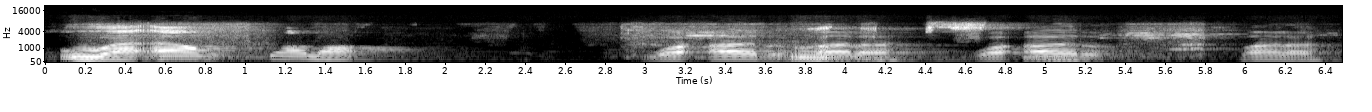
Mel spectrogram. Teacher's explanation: হ্যাঁ, আমরা যে রয়ের মাখরাজ আছে আমাদের জিহ্বার আগার পিঠ তার বরাবর উপরের তালুর সঙ্গে লাগাইয়া, তো আমরা রয়ের মাখরাজ ঠিক রাখবো। এরপরে র যেহেতু আমাদেরকে মোটা করতে হবে, আমরা জিহ্বার গোড়াটা উপরের দিকে উঠাবো।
